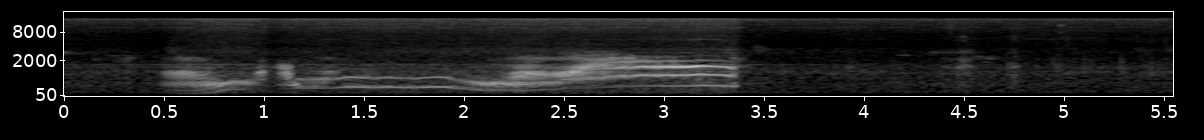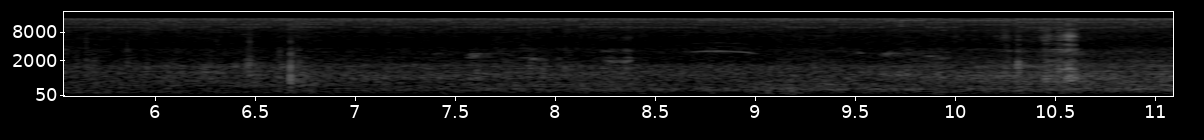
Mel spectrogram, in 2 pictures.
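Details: Mother street cat or kitten being fed; two loud drawn-out meows, the second wavering and rising, then quiet background with faint clicks.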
